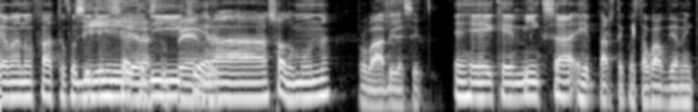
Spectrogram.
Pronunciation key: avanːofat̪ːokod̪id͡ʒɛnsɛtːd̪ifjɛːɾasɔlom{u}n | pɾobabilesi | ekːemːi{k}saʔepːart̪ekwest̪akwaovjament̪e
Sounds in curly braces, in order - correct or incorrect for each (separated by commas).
correct, correct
